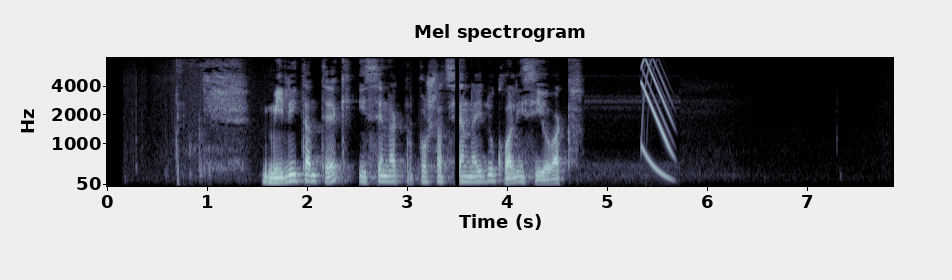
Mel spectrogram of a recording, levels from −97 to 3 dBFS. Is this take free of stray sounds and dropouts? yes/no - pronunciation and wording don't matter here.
no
